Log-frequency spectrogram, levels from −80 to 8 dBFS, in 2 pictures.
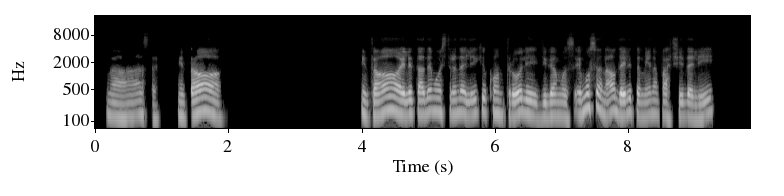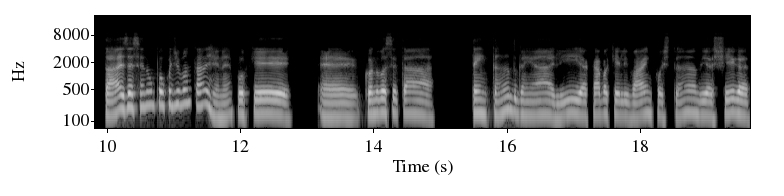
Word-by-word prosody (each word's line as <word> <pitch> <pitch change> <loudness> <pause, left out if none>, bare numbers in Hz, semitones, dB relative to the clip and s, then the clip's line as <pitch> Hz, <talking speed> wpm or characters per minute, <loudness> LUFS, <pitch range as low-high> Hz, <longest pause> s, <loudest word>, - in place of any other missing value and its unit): Nossa, 130 -1 -4 0.3
então 135 +1 +1 0.3
oh 120 - -13 2.0
Então, 150 +4 +4
ele 140 +1 +6
tá 145 0 +2
demonstrando 160 -1 -1
ali, 145 +1 0
que 165 - -2
o 155 - -4
controle 145 -1 +2
digamos 130 -1 -1
emocional 170 -1 +2
dele 140 +2 +6
também 135 -1 -2
na 145 - -4
partida 130 -1 -2
ali, 125 +7 -2 0.7
tá 140 +5 +2
exercendo 210 +3 +2
um 230 - -5
pouco 230 0 +1
de 235 +2 -2
vantagem, 235 - -2
né. 125 +3 -6
Porque, 145 -2 +3 0.4
eh, 130 -1 -3
quando 145 +1 +1
você 155 0 +2
tá 145 -4 -5 0.6
tentando 155 +2 -2
ganhar 140 0 -5
ali, 135 +4 -3
e 145 - +4
acaba 140 +2 -3
que 140 - -4
ele 135 -1 -2
vai 130 +3 -3
encostando 145 +1 -6
e 140 - +2
a 135 - -2
chega 145 +1 0
145 Hz, 130 wpm, -22 LUFS, 135-155 Hz, 2.0 s, ele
